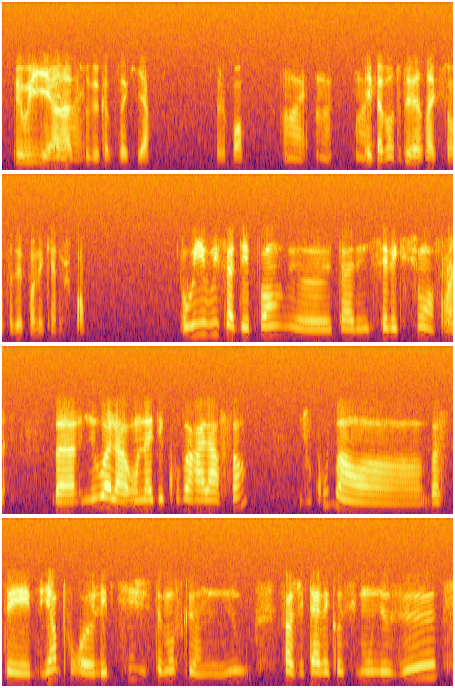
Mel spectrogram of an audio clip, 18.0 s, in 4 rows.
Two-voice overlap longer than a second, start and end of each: none

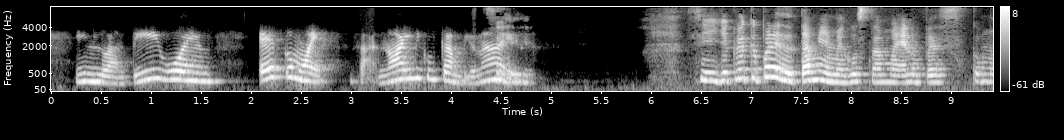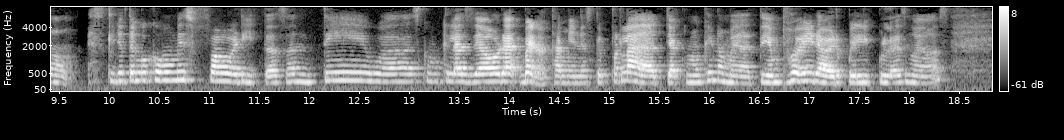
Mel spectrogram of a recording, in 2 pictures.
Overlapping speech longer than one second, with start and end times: none

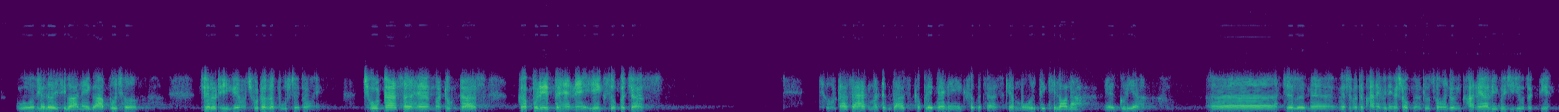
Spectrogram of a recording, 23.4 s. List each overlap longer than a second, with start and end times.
none

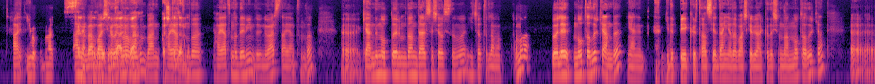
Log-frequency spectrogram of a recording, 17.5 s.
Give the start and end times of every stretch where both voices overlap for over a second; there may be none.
1.5-2.8

